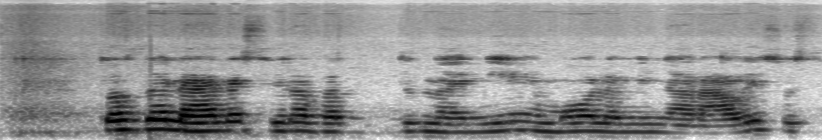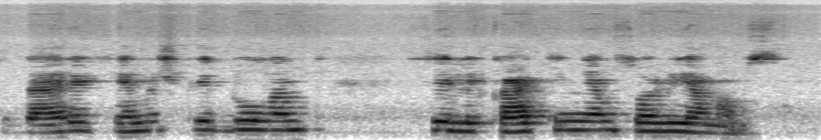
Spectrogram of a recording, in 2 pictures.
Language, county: Lithuanian, Kaunas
